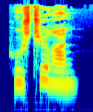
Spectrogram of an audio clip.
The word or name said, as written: hustyran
